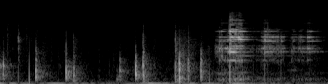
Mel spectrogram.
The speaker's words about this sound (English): Hey, careful, Sheriff. That's an old rickety stove. You most knocked it over there.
